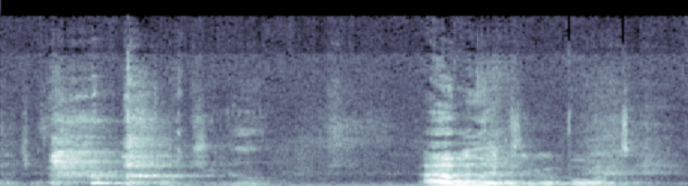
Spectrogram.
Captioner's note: laughter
